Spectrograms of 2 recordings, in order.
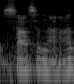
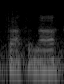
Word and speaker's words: Sasana: for the survival of the Sasana, the Tathana, in the Burmese pronunciation that Matt was referring to in his presentation.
